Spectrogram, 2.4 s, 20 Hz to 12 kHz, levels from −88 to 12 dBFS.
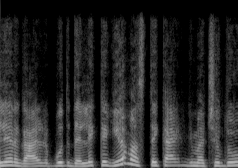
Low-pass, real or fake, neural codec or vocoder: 10.8 kHz; fake; codec, 16 kHz in and 24 kHz out, 0.4 kbps, LongCat-Audio-Codec, fine tuned four codebook decoder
